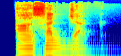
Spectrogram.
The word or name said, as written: आसज्जक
